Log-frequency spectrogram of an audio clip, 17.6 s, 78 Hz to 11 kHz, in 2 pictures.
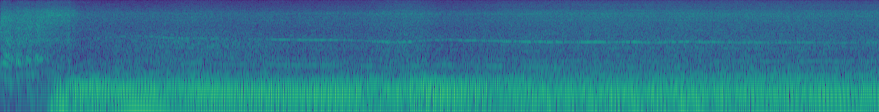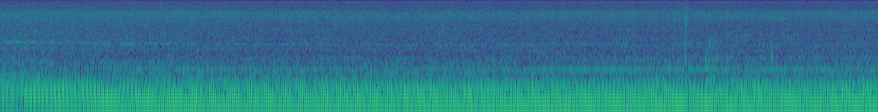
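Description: BMW E36's engine starting with a brief crank, catching at once and settling into a steady idle, heard from inside the cabin. A faint high whine sinks slowly in pitch over the first several seconds.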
